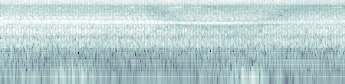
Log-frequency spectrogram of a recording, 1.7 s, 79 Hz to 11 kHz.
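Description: A Flywing Bell 206 RC model helicopter lifts off slowly, its rotor and motor giving a soft, steady whir with faint low thumps, heard from a moderate distance.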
